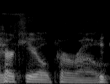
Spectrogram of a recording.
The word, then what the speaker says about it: Hercule Poirot: So it's kind of great to finally see him get his gold and to return in the Joaquin Poirot detective. – Hercule Poirot.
